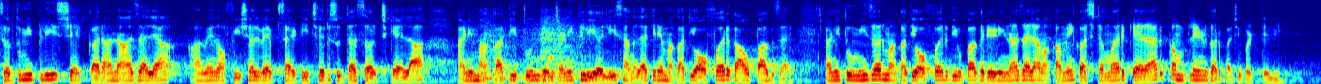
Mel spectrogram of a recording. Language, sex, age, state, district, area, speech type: Goan Konkani, male, 18-30, Goa, Bardez, urban, spontaneous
